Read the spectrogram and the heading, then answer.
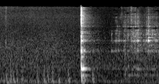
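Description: A single bright clink of ice knocking against a glass, sharp, over a quiet background with faint low rumble and no talking.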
